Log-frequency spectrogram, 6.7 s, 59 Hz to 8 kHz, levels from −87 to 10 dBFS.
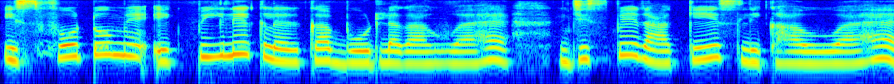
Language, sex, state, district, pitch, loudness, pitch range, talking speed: Hindi, female, Jharkhand, Deoghar, 230 Hz, -20 LUFS, 205-280 Hz, 135 wpm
